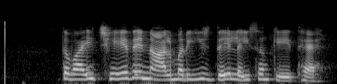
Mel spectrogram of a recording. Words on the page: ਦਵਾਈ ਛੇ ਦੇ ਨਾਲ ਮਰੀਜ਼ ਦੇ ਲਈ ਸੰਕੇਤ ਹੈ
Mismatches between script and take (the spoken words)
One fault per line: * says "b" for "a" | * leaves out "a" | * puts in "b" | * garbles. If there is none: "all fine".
all fine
